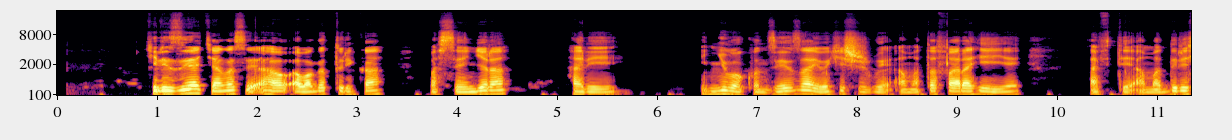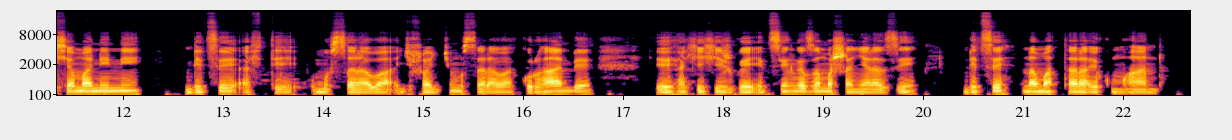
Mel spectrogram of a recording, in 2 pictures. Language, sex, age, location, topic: Kinyarwanda, male, 25-35, Musanze, government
